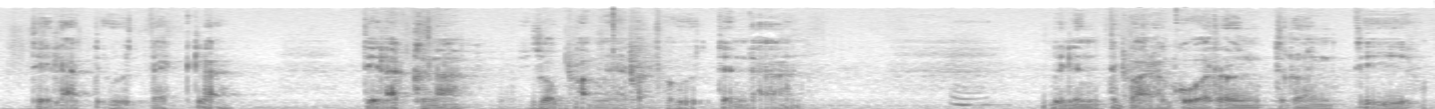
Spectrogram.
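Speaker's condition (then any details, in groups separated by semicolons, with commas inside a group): Hearing impairment, cochlear implants, congenital, bilateral cochlear implants; two cochlear implants, first implant seven years before second; uses two cochlear implants, content with both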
